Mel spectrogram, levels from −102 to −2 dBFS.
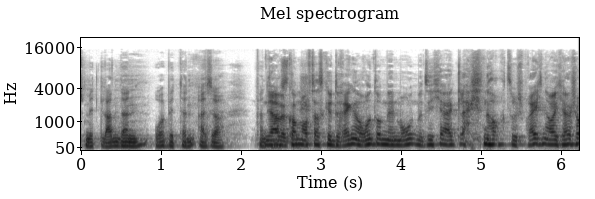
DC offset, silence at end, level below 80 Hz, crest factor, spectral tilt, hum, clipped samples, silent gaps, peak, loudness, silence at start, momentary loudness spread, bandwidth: under 0.1%; 0 s; -48 dBFS; 16 dB; -6 dB/octave; none; under 0.1%; none; -2 dBFS; -18 LUFS; 0 s; 7 LU; 14.5 kHz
